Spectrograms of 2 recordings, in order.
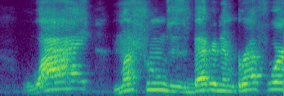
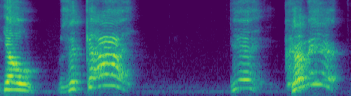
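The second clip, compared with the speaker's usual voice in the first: raised, higher calling voice; 7 semitones higher, 6 dB louder, slower than usual. Retold or imitated. Father calling his son down from upstairs, calling out. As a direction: summon someone from another floor, acted out.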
